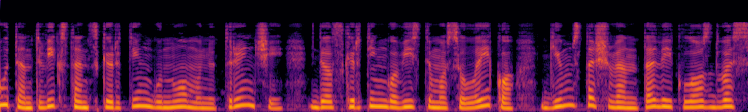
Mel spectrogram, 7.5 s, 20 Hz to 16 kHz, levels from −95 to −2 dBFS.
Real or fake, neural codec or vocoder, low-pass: fake; codec, 16 kHz, 16 kbps, FreqCodec, larger model; 7.2 kHz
